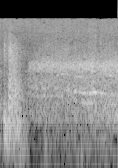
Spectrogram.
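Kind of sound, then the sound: household object, door closing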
